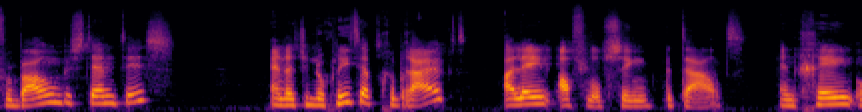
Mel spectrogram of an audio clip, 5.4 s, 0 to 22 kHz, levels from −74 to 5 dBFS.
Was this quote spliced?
no; 0 cuts

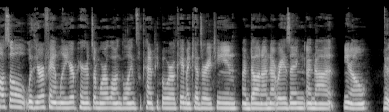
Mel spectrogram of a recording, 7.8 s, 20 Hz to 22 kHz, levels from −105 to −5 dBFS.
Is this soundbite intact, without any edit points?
yes; 0 cuts

